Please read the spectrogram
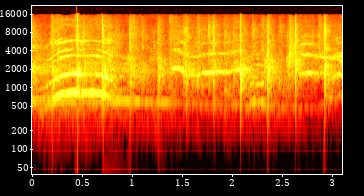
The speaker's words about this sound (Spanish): Aplausos, hijos de...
